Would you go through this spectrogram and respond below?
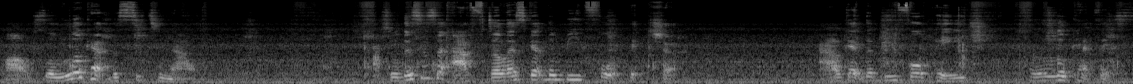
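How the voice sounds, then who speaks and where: Woman reading slowly and expressively to children. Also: on the low side, lively intonation, noisy background. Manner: asks questions and marvels at pictures, speaking to children. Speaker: storyteller reading a picture book aloud. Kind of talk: expressive children's read-aloud with asides to young listeners.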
